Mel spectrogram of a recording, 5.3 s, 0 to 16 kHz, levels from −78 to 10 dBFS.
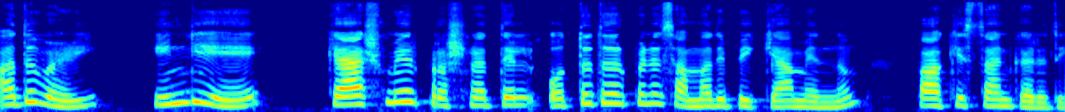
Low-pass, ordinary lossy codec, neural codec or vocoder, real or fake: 14.4 kHz; none; none; real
